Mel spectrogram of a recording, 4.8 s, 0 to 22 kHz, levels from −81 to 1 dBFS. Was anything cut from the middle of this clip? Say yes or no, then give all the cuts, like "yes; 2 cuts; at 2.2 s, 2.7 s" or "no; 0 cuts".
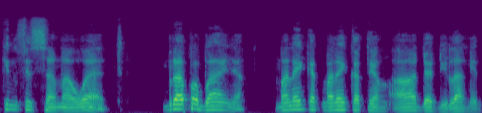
no; 0 cuts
